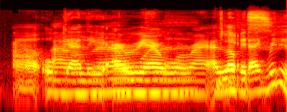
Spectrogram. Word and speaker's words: Oghale Ariawhorai: Tell us how to pronounce that name properly. So it's Oghale Ariawhorai. Oghale Ariawhorai.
